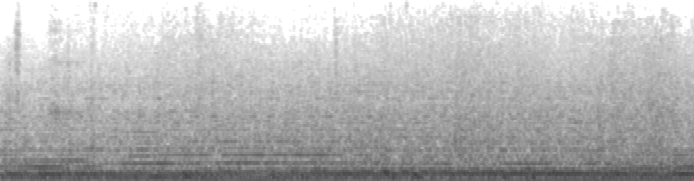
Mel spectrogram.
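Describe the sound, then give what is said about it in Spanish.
A ferry's engines drone in a steady, deep rumble layered with broad churning noise as it pulls away from the pier, continuous and fairly loud for the whole stretch, with no voices. “gesto de alivio, contempla tras la verja como el ferrizarpa alejándose del embarcadero.”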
